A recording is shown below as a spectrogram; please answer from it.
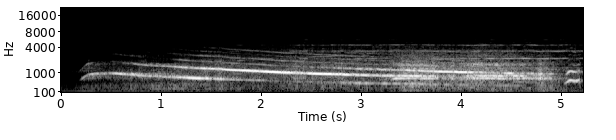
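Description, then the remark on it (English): A loud fire alarm siren, set off as a false alarm by breaking the glass of a fire alarm box, wails continuously, its tone sliding slowly downward in pitch over several seconds before a brief upturn at the end, with no voices. “They have to arrest you if you turn in a false alarm.”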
